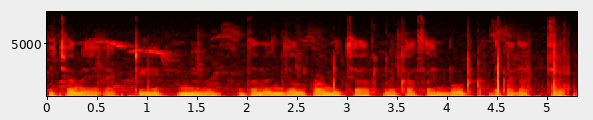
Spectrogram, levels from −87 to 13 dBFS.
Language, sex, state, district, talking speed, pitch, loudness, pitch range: Bengali, male, Assam, Hailakandi, 100 wpm, 150 Hz, -27 LUFS, 130-165 Hz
